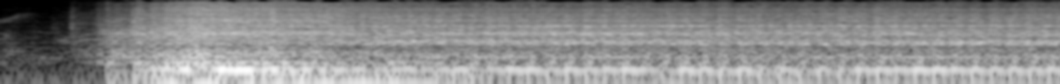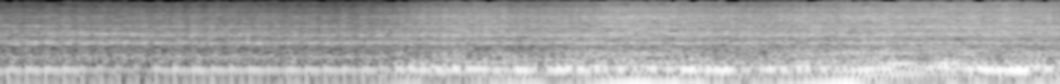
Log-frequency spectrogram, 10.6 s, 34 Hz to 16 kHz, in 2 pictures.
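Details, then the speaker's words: Hero Super Splendor BS4 engine after half-engine rebuild, started: harsh metallic rattle with fast regular knock rising slightly with revs; teardown found two broken teeth on timing chain sprocket and a faulty connecting rod. "यह घाट जो है दो घाट टूटा है टूटा है इसका लिए आवाज आ रहा था टाइमिंग चैन का तरफ से ठीक है"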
